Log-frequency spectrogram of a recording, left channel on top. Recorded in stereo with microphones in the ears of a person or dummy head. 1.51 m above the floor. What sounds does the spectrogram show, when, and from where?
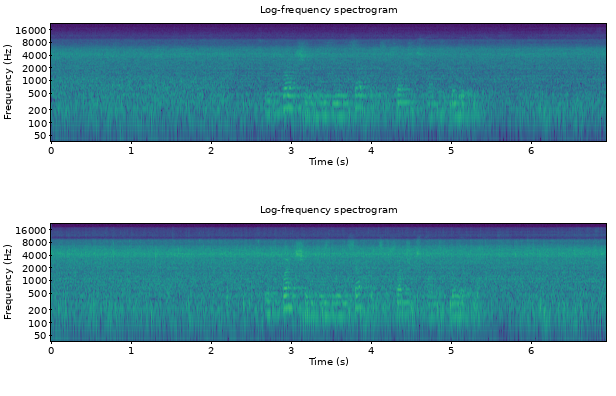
0.0 s running water: 75° right (ahead or behind), 0.9 m
2.7 s a man speaking: 55° right (ahead or behind), 1.3 m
